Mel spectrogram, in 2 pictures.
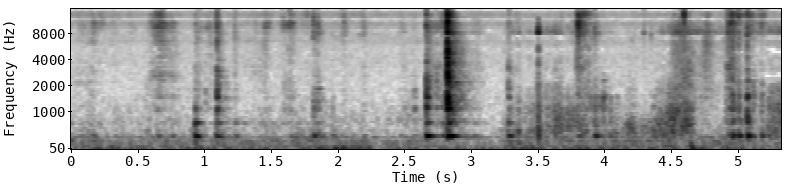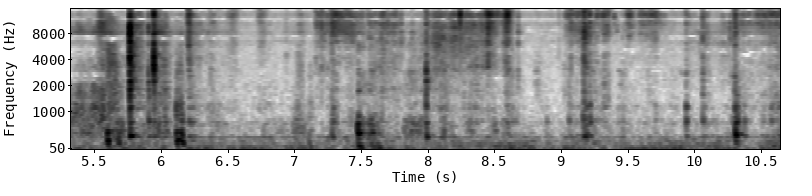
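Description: Ribbed plastic pop tubes being bent, twisted and pushed together by hand: faint scattered clicks and crinkling of the corrugated plastic.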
